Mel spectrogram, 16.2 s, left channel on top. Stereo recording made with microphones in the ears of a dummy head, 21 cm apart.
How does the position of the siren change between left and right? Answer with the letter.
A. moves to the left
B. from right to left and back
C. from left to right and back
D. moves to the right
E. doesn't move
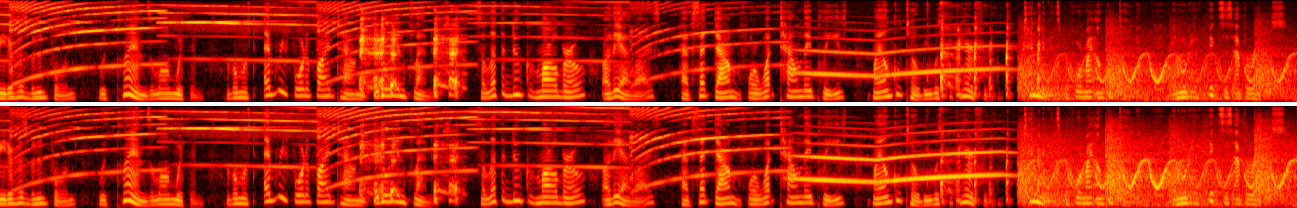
D.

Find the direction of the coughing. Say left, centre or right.
left.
